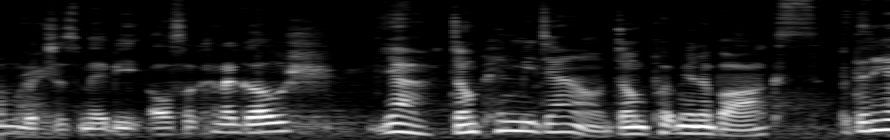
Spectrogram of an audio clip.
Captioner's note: none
